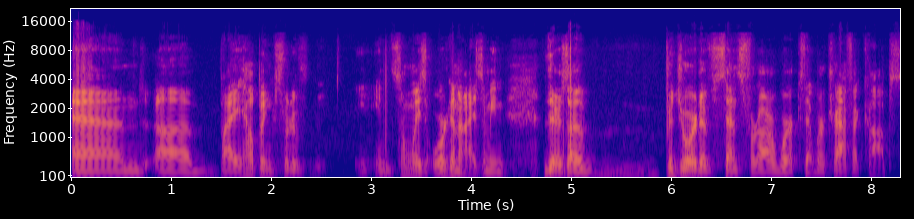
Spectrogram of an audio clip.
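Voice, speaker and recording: At a moderate pace, a man speaks in a General American accent with a medium pitch. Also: ordinary pitch variation. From Washington DC. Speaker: opera stage director. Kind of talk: interview. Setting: live online video interview. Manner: loud, projecting.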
